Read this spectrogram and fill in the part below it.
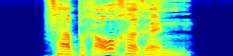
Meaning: female equivalent of Verbraucher (“consumer”)
- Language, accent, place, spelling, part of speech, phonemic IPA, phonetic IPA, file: German, Germany, Berlin, Verbraucherin, noun, /fɛʁˈbʁaʊ̯χəʁɪn/, [fɛʁˈbʁaʊ̯χɐʁɪn], De-Verbraucherin.ogg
